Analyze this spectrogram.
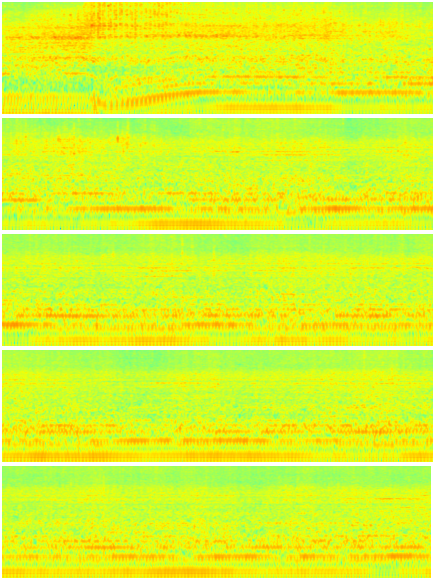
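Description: A mower cuts through tall grass with a rushing swish.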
